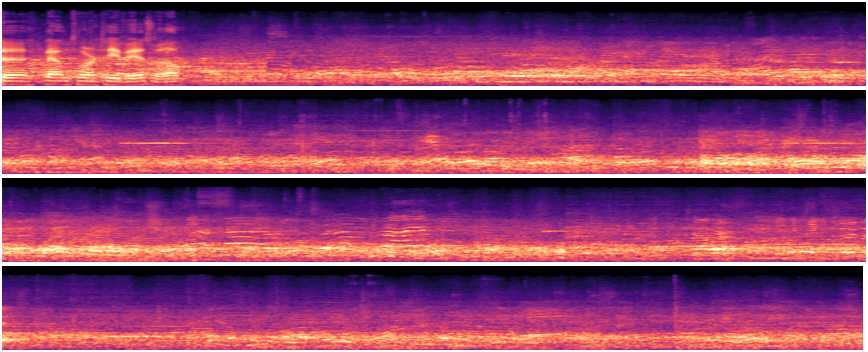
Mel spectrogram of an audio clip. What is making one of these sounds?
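A crowd chatters throughout in a large echoing hall.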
